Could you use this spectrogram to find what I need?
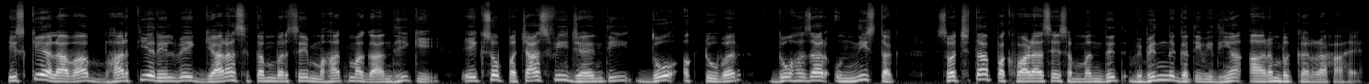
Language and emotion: Hindi, neutral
